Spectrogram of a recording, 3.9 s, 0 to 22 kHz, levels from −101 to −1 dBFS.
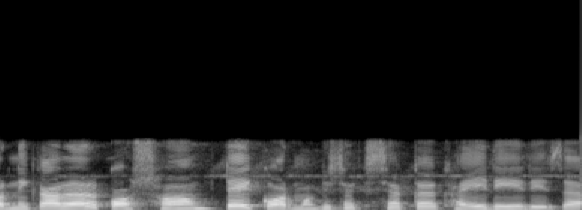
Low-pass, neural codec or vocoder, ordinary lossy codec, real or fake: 7.2 kHz; none; none; real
